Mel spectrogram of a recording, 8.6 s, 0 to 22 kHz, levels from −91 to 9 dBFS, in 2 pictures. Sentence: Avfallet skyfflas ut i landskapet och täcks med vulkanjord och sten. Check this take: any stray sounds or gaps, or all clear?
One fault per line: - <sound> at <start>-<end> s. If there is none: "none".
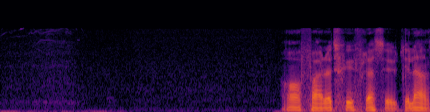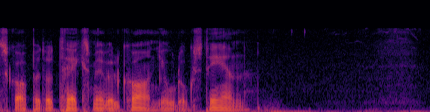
none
